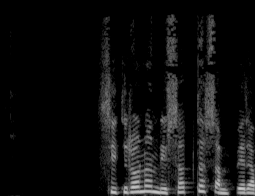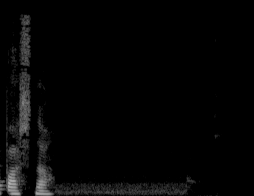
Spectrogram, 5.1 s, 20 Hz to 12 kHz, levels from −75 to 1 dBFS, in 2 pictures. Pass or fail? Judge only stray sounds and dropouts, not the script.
pass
